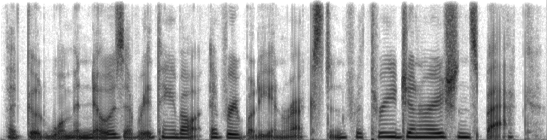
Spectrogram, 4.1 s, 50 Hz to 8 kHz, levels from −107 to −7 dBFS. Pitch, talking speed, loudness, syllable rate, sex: 215 Hz, 190 wpm, -19 LUFS, 6.6 syllables/s, female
